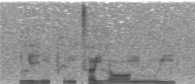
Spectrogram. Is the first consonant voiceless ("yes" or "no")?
no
